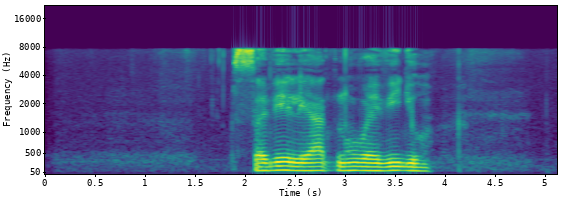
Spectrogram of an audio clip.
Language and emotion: Russian, neutral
